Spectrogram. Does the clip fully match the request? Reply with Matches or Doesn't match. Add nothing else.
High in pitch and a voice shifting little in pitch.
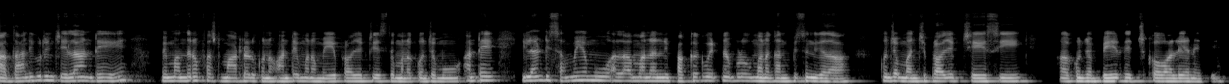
Doesn't match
